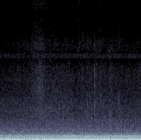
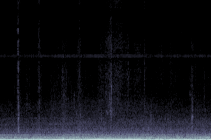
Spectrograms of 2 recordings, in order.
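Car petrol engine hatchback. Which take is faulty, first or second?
first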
